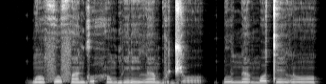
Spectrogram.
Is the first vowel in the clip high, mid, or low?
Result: mid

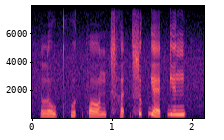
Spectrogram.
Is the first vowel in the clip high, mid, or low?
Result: mid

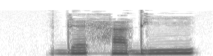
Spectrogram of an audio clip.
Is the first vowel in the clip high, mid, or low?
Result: mid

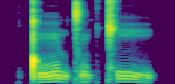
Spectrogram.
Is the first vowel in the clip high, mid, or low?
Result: mid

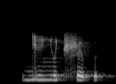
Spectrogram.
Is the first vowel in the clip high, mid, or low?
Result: high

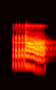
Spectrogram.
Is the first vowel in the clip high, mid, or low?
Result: mid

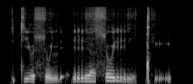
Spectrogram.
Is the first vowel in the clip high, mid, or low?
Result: high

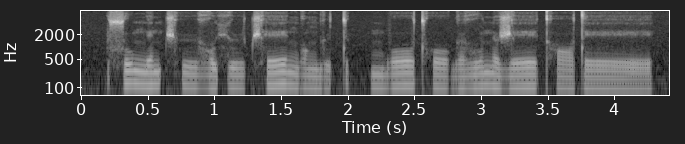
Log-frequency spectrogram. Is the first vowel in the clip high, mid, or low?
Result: high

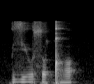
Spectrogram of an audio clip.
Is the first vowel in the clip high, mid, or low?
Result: high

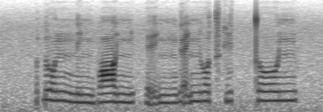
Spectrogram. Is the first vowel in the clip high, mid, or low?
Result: mid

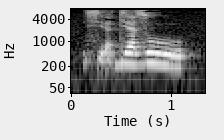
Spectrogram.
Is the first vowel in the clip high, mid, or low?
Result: low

